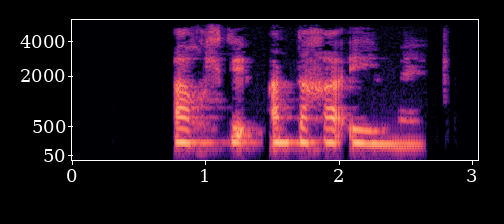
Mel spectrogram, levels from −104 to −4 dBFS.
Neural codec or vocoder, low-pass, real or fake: none; 5.4 kHz; real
